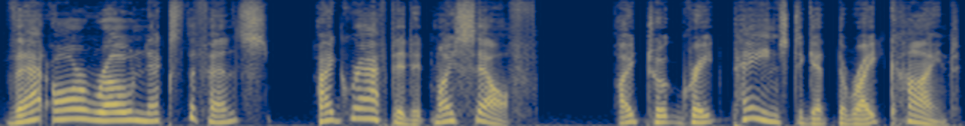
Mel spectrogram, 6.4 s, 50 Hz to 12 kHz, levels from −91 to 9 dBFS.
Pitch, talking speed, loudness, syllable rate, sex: 180 Hz, 175 wpm, -18 LUFS, 4.2 syllables/s, male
